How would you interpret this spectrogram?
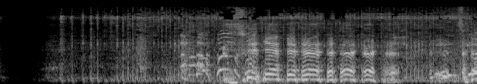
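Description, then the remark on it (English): A small car with a lawnmower engine is started in Russia, sputtering to life and revving with a rattly, lawnmower-like drone, fairly loud, while voices talk over it. “It's got the lawnmower engine in it, yeah, it does.”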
